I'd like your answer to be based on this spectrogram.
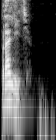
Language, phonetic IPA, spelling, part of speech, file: Russian, [prɐˈlʲitʲ], пролить, verb, Ru-пролить.ogg
- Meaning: 1. to spill 2. to shed (light, tears, blood)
